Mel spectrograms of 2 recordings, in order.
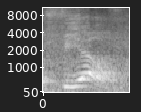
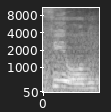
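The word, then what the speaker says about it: fjeld: Fi, and then an L, so fiel. It's actually not field, although it comes from field.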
